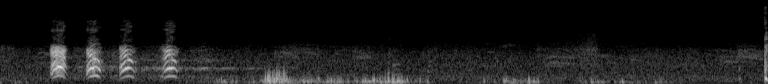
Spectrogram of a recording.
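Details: Bouvier des Flandres barking: four quick, evenly spaced barks in under two seconds, followed by lower rustling and soft handling sounds.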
